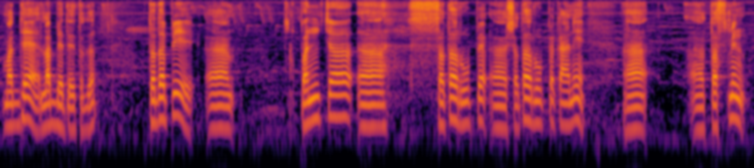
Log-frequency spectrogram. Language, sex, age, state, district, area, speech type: Sanskrit, male, 18-30, Karnataka, Bagalkot, rural, spontaneous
